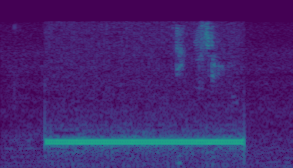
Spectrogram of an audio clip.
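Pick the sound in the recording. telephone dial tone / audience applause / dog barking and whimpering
telephone dial tone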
